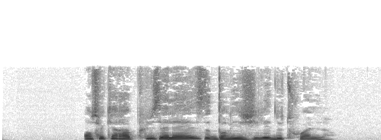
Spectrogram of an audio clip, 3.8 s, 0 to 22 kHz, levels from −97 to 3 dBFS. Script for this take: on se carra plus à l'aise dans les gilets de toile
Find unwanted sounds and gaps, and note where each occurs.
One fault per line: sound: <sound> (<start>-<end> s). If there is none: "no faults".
no faults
